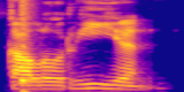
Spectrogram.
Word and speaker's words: calorieën: Calories in Dutch is calorieën. So singular is calorie, emphasis on the final part. That means placing the en after that is necessary, but to make the pronunciation right, you have to put the double dot on the final E.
